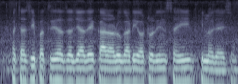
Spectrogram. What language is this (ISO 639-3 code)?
mai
